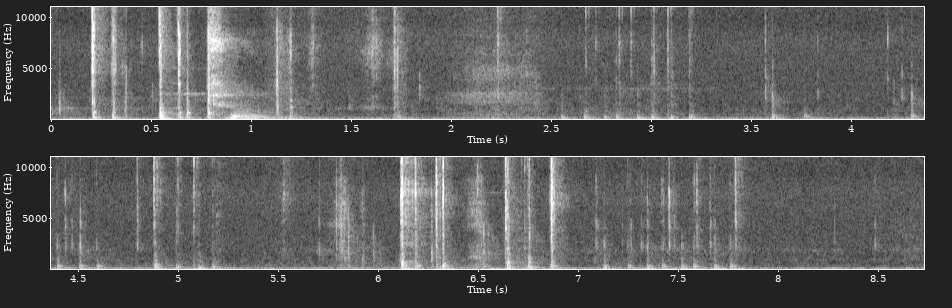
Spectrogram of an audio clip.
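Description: Computer keyboard being typed on: irregular key clicks, some in quick runs, others singly with pauses between.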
